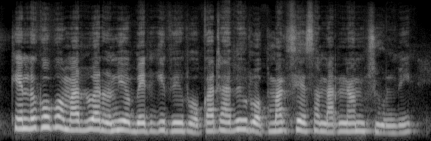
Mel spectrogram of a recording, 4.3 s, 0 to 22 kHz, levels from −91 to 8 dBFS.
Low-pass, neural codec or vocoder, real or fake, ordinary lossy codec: none; codec, 44.1 kHz, 3.4 kbps, Pupu-Codec; fake; none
